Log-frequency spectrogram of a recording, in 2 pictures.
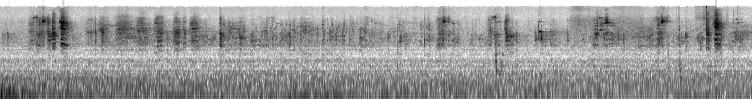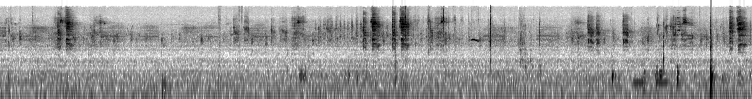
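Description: Small birds chirping faintly, with scattered short high chirps and clicks over a quiet, steady outdoor background.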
